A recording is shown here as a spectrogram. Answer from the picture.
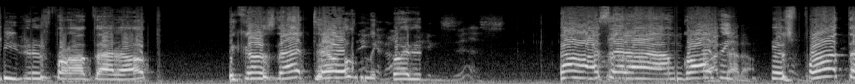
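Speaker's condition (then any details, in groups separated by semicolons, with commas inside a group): Cerebral palsy; spasticity, not paralyzed, wheelchair user; speech sounds drunk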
